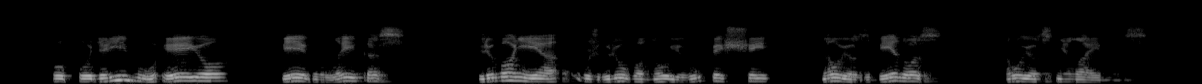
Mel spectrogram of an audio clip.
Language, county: Lithuanian, Utena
